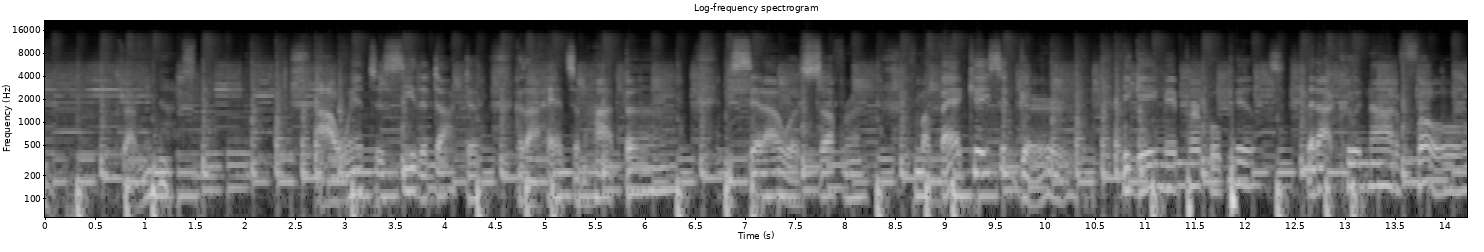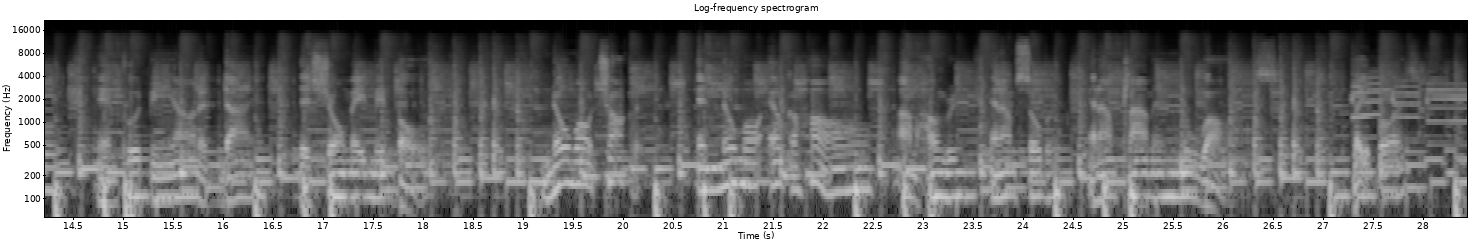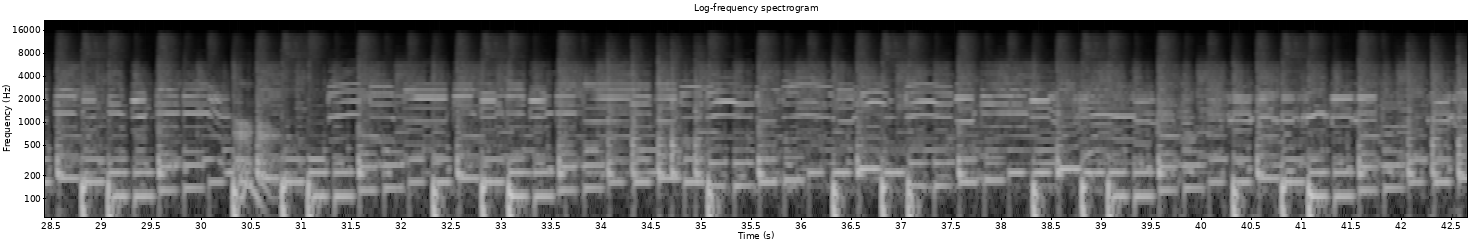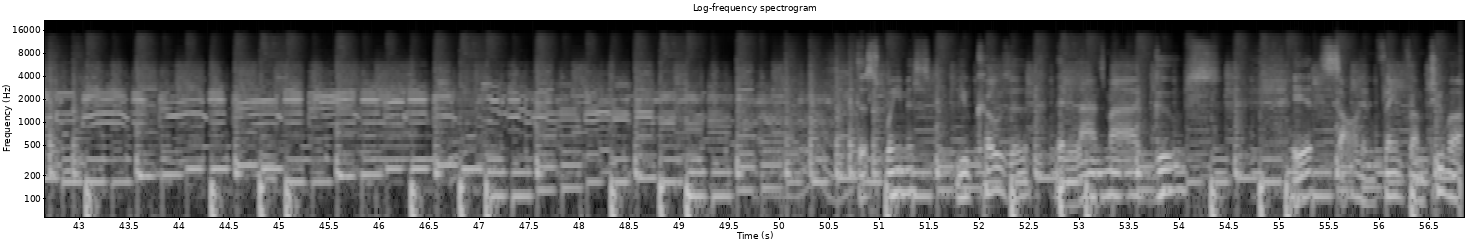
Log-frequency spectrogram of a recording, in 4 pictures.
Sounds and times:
Speech: 0:00.0 - 0:01.6, 0:02.5 - 0:18.2, 0:19.2 - 0:26.6, 0:27.3 - 0:28.1, 0:30.3 - 0:30.9, 0:50.6 - 0:54.4, 0:55.1 - 0:56.8
Music: 0:00.0 - 0:56.8.

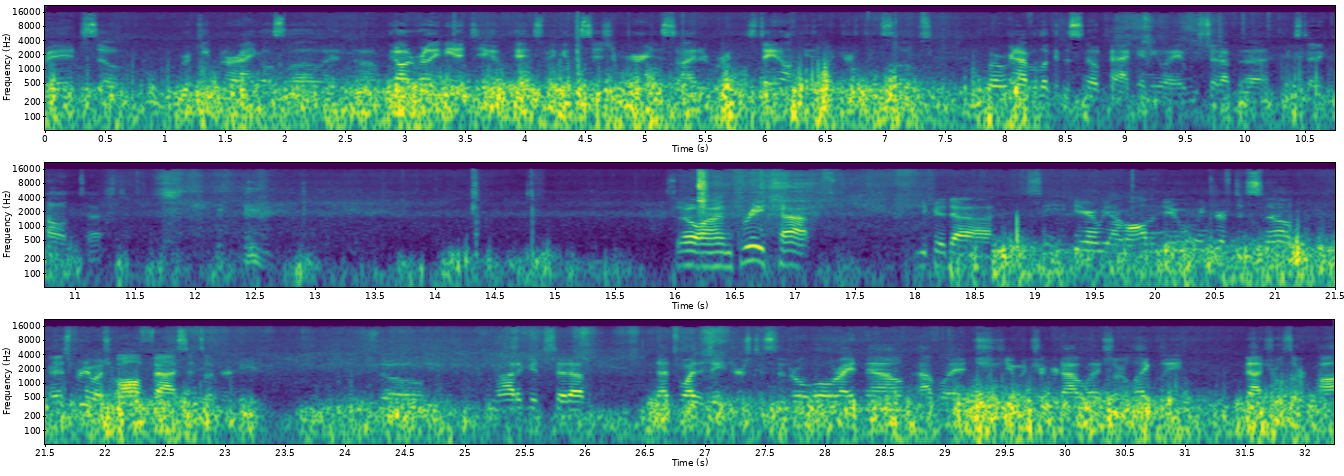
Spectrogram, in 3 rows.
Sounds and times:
Speech: 0:00.0 - 0:00.6, 0:01.2 - 0:11.4, 0:16.0 - 0:17.2, 0:18.0 - 0:23.3, 0:24.2 - 0:32.2.

